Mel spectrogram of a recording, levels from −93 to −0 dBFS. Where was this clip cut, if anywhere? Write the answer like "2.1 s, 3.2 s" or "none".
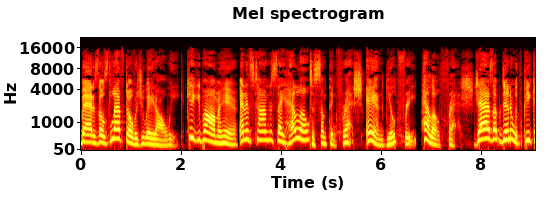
none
